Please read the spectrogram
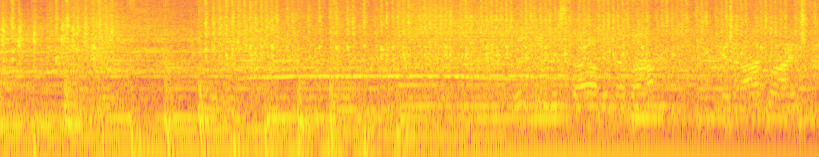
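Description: Light single-engine propeller aircraft's piston engine running steadily on the ground, heard from inside the cockpit, mixed with background music.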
